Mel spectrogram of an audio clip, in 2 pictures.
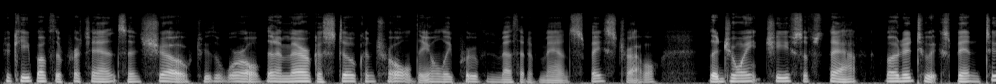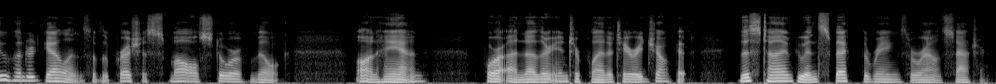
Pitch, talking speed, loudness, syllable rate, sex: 130 Hz, 165 wpm, -20 LUFS, 4.8 syllables/s, female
